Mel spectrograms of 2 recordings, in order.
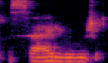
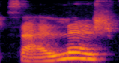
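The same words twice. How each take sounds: First: "ça allonge" mumbled as a quick slip, dropping quieter; the wrong word "allonge" trailing off before the fix; slip of the tongue. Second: "ça allège" said louder as the corrected word; self-correction. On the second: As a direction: firmly correct to "allège", pushing it out. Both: Real, not acted.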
